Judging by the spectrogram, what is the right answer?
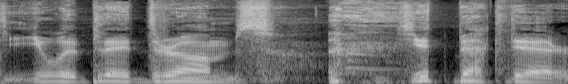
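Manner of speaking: put-on disgusted French accent. Retelling a band teacher ordering a new student to drums: imitating Mister LaFonte with disgust and French accent. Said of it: "this Frenchman just looked at me with absolute disgust".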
